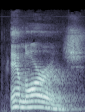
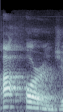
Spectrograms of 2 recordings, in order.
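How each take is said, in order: First: "An orange" joined as "a-norange"; linked sound. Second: "a orange" broken between the vowels; halting vowel clash. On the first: Teacher gives orange example, smoothly linked N. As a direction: flow from the N of "An" into "orange". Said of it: "eu tenho que dar uma travada". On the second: Teacher shows the wrong article, blocked vowel clash. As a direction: catch the tongue after "a", then say "orange". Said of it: "eu tenho que dar uma travada na língua". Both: Shown as a demonstration.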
